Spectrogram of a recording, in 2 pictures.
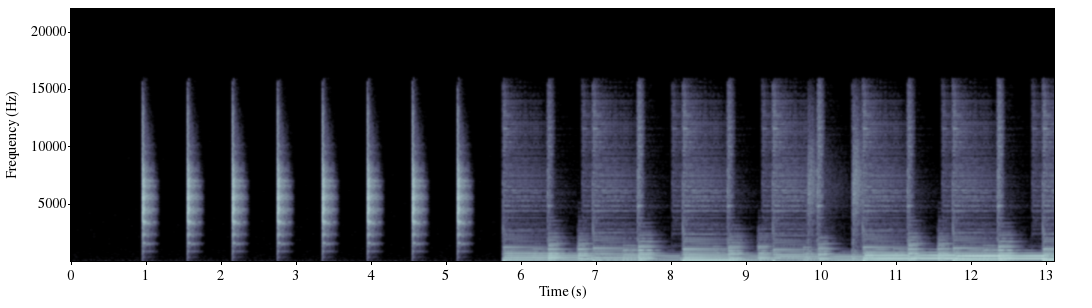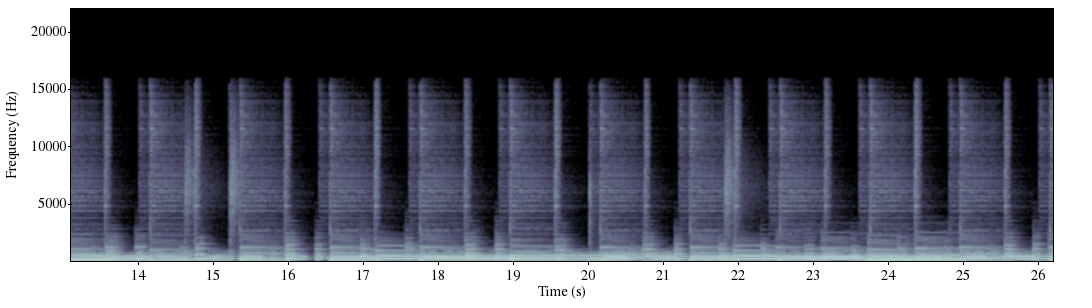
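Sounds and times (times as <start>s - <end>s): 
backing track music: 5.8s - 26.1s.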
